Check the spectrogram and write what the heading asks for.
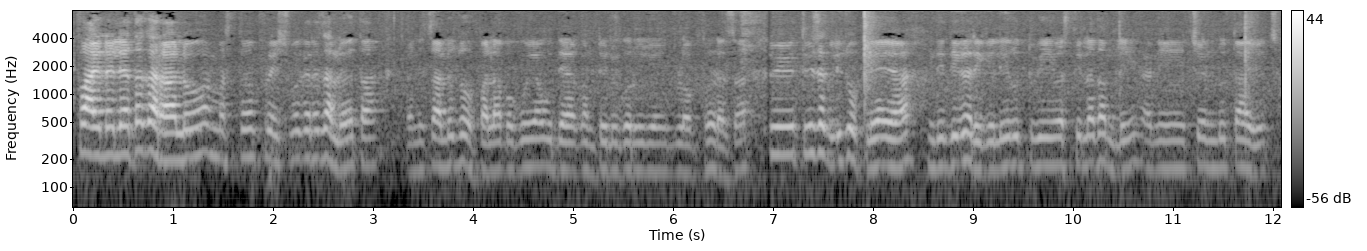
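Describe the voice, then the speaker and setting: A young man vlogging casually with his family, lively and teasing as he calls out to the people around him. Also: a little high, moderate pace, hardly any pauses, slight background noise. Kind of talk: casual family vlog chat.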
